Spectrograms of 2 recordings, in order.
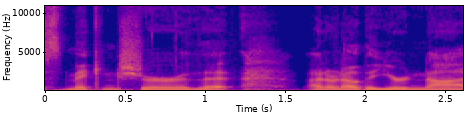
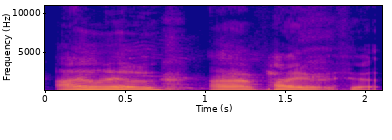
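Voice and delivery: tongue held, words slurred; holding tongue with fingers. Shown as a demonstration. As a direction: speak with fingers on your tongue. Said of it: "Should I do it on air?".

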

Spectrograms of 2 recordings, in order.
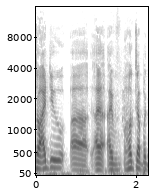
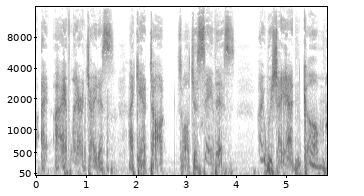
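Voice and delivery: raspy whisper; 12 semitones higher, 5 dB quieter than usual. Retold or imitated. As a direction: whisper it hoarsely, grumbling. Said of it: "a really raspy voice like this".

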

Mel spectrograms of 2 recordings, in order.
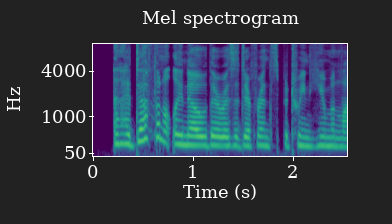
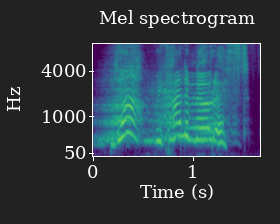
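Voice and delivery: sarcastic; 7 semitones higher than usual. Acted. Rachel sarcastic reply.

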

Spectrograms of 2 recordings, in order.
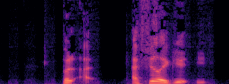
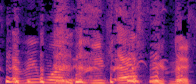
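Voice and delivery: high, slow laughing protest; 10 semitones higher, 5 dB louder, slower than usual. Real, not acted. Amused at being called drunk.

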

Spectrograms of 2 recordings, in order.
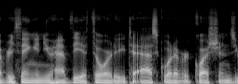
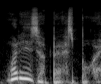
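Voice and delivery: much higher, mock baffled outsider; puzzled outsider; 4 dB quieter than usual. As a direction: pitch it way up like a baffled stranger. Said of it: "they're like".

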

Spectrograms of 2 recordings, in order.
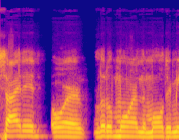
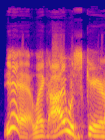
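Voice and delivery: ordinary talk, nothing marked

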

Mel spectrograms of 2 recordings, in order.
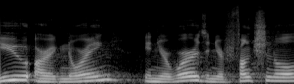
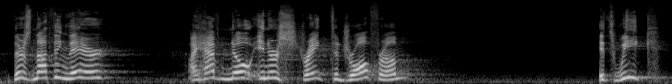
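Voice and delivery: high, loud, pleading sermon peak; climbing preacher's cry; impassioned preaching; 7 semitones higher, 4 dB louder than usual. Real, not acted. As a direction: preach it at full force, voice rising. Preaching climax on weakness.

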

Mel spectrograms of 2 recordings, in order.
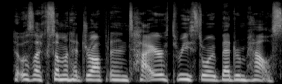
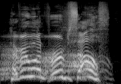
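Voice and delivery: high, loud panicked cry; yelled; 7 semitones higher, 4 dB louder than usual. Acted. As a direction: shout it to scatter the group. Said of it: "I yelled".

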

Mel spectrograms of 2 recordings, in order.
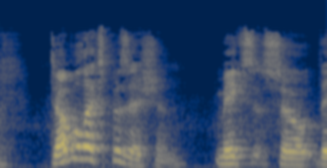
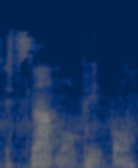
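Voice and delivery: whispered, much lower and quieter; whispered mock dismissal; 23 dB quieter than usual. Friend mimicking everyone's dismissal in a low whisper. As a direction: breathe it out dismissively. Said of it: "everybody's like".

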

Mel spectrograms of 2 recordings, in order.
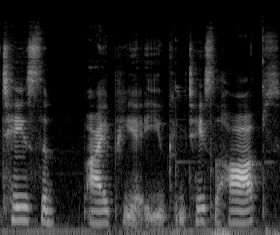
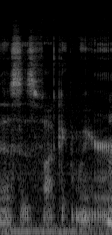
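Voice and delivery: barely voiced, much softer aside; creeped-out whisper; 17 dB quieter than usual. Telling her friend in the store it's weird, whispered. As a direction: breathe it to your friend so nobody hears.

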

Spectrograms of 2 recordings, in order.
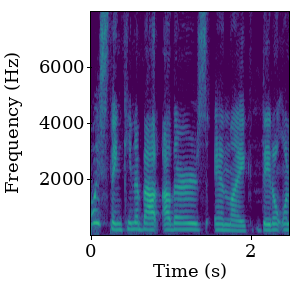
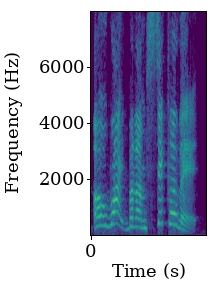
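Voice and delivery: Cockney mum; 5 semitones higher, 3 dB louder than usual. Acted. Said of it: "that's my husband".

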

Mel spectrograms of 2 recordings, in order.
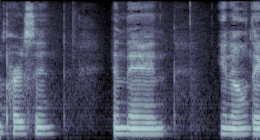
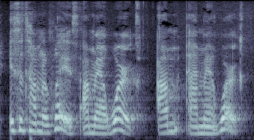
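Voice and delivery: normal talking voice

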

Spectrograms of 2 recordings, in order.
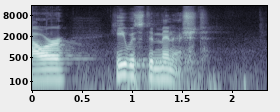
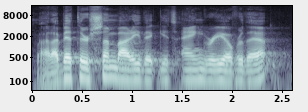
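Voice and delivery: usual speaking voice

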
